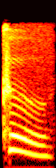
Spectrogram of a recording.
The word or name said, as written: Koo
